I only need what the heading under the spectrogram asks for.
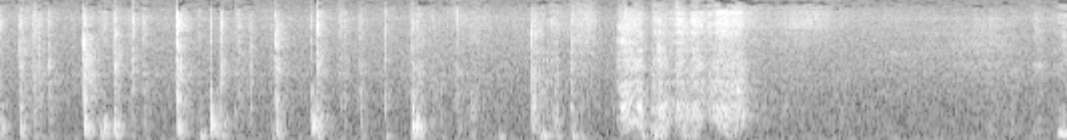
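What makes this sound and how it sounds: A cardboard product box that gear came in is tapped with a quick series of light, hollow knocks. The taps blur into a denser cluster near the end, then a short quiet stretch is followed by one last knock.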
